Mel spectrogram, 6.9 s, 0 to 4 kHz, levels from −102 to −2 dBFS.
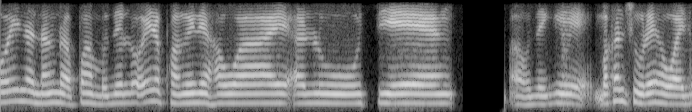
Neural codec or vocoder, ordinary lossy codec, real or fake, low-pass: none; none; real; 3.6 kHz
